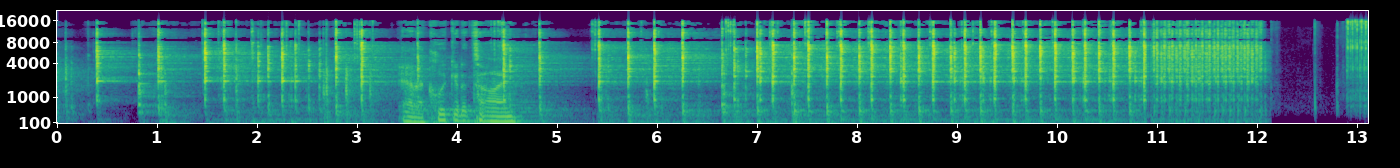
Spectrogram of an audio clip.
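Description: A ratchet wrench clicks rapidly.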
